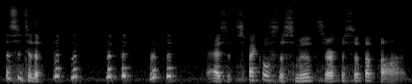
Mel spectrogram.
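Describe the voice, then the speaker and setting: A read-aloud host for children, this man speaks fast in a highish, slightly rough voice. He performs picture books expressively, playing up sound words, and chats casually in simple, child-directed phrasing with his young listeners between passages.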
